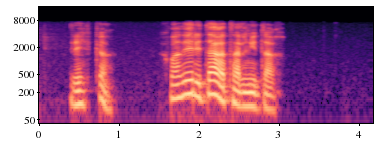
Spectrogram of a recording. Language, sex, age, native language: Icelandic, male, 50-59, Icelandic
